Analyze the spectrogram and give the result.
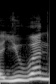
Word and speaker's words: YouWan: Et euh, You1 comme You Are the One, mais ça s'écrit Y-O-U-W-A-N.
